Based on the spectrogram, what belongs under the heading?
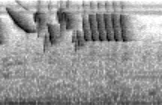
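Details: Yellow-fronted canary song: a high descending whistled sweep, then short chirps and a fast even trill of about eight bright repeated notes, ending abruptly over a quiet background.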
